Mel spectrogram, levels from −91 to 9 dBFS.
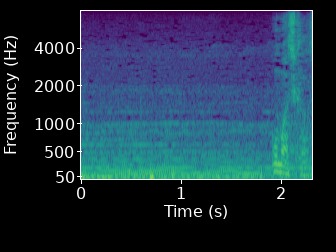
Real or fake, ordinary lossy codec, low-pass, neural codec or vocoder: real; none; none; none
